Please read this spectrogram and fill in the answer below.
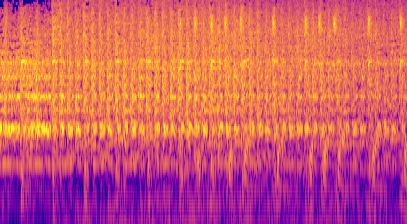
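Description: Electronic trap music: a held synth tone over fast, repeating downward-sliding low notes, with hi-hat-like ticks coming in about halfway through.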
